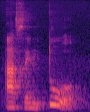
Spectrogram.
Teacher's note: Mayor fuerza de voz en la U.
